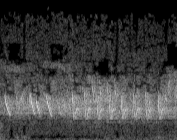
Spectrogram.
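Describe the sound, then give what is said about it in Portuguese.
Small birds in a garden chirp rapidly and continuously, a bright high-pitched twittering of many quick repeated notes, with no voices. “Era segunda-feira eu tratava dos passarinhos em meu canto no jardim e continuava com meus pensamentos”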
